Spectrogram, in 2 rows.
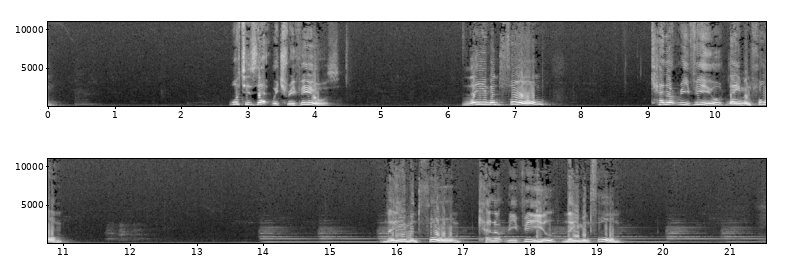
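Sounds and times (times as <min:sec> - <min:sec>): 
speech: 0:02.7 - 0:04.4, 0:06.2 - 0:07.6, 0:09.0 - 0:11.1, 0:15.8 - 0:19.5
bell ringing with a long sustained tone: 0:14.0 - 0:21.5.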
